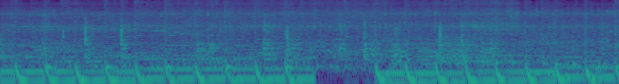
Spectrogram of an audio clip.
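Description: Onions and split moong dal sizzling in hot oil in a pan while a steel spoon stirs them, with several short clicks and scrapes of the spoon against the pan.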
